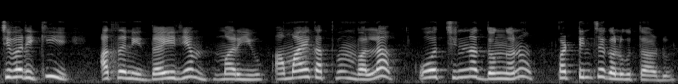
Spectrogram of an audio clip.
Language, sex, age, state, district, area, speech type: Telugu, female, 18-30, Andhra Pradesh, Kadapa, rural, spontaneous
